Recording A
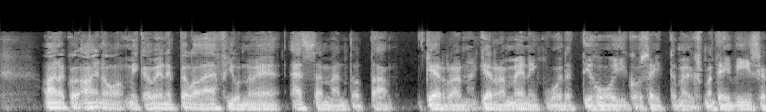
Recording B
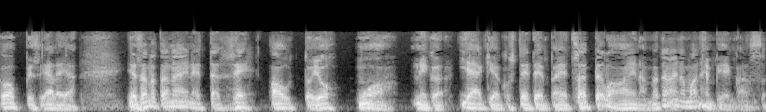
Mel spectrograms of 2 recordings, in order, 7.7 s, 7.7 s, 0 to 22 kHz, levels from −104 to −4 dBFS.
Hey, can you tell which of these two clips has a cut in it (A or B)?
B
